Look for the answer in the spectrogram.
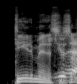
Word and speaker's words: DeDominicis: Is it a hard C or a soft C, Chad? Just straighten me out. – DeDominicis.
